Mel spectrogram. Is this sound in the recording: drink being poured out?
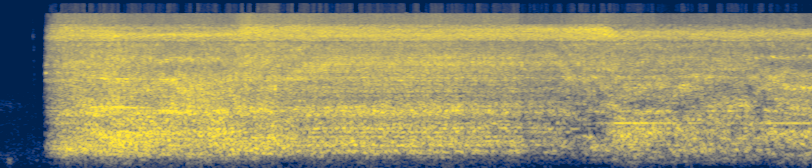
no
